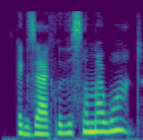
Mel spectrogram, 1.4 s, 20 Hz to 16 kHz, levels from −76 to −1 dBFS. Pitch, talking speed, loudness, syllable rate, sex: 225 Hz, 210 wpm, -16 LUFS, 6.3 syllables/s, female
